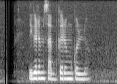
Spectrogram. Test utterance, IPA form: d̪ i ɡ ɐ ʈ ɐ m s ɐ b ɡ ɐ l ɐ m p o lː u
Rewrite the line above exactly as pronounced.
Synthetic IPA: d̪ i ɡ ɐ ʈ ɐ m s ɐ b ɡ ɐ ɾ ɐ m k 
